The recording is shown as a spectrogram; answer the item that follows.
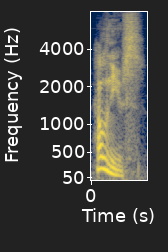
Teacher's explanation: the 4 syllables and the little, almost barely audible Y in there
